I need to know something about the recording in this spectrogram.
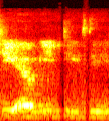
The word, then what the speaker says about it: Goetz: So if you're interested in that topic, it's Michaela Getz, Goetz, spelled like goats.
